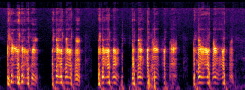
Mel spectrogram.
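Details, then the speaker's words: Adult imitation of a milder tickling cough, tickling in the larynx preceding or accompanying it: four short runs of mild, voiced, hacking coughs. "the next cup is a more milder cuff and that is the cuff of remix where you have a tickling in the larynx and that precedes the cuff or that accompanies the cup"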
